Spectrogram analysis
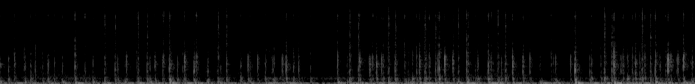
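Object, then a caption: Plastic laptop keyboard. Both hands type rapidly with short-nailed fingertips on the plastic chiclet keys of a black laptop resting on a desk. The result is a steady stream of quick, dry key taps, each with a short, bright click over a soft low thud, and no ringing between strokes.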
